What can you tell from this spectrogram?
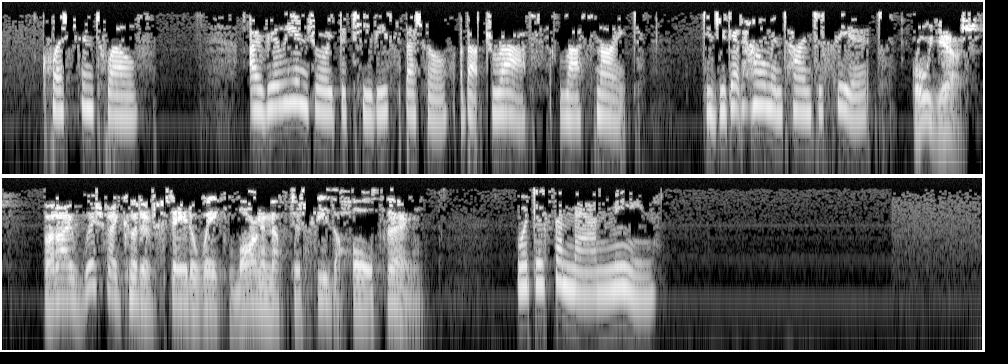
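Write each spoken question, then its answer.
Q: What does the man mean?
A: He fell asleep before the special ended, so he only saw part of it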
